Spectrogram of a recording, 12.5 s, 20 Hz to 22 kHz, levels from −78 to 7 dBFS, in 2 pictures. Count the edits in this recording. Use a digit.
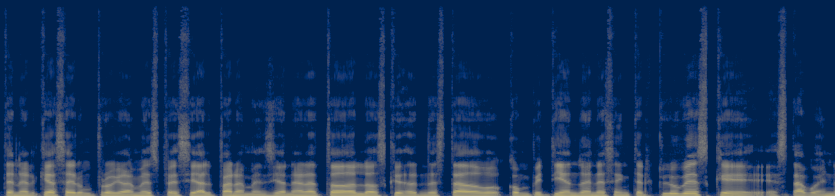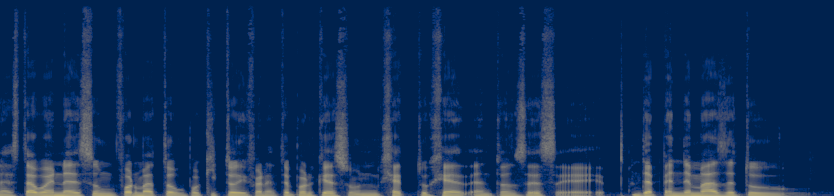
0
